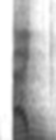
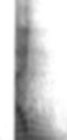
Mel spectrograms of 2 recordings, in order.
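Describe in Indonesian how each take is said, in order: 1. Suaranya ditahan dan tersangkut. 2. Suaranya mengalir bebas. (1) "tertahan suara tu, melekat" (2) "biarkan mengalir"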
